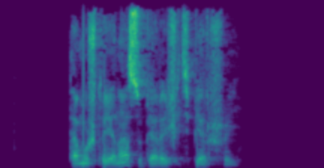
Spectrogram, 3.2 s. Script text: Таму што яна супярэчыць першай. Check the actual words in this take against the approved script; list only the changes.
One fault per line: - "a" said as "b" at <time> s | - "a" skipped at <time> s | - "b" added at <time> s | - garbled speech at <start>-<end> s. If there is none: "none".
none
